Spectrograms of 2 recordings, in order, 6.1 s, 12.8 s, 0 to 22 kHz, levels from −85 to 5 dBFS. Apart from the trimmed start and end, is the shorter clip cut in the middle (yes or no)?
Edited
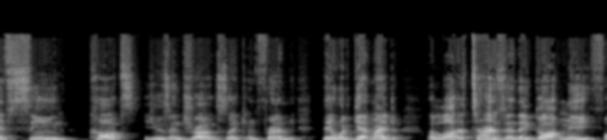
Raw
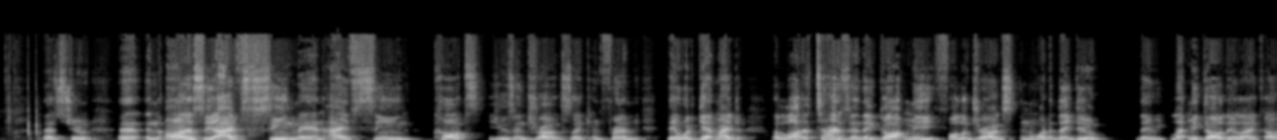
no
